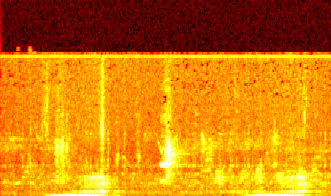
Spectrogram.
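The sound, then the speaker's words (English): Two deep, rumbling pig-like grunts from a southern cassowary on the forest floor, each about half a second long and a couple of seconds apart, loud, with faint bird calls and forest ambience behind. “pig like grunting on the forest floor tells us we're in the company of the largest bird on the continent, the southern cassowary.”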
